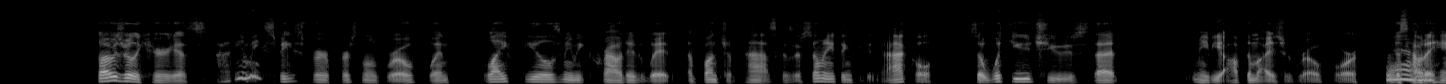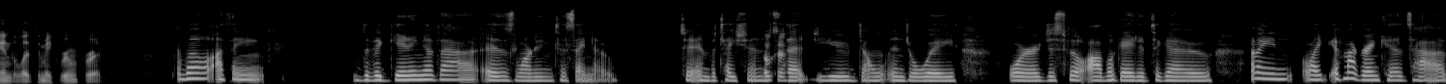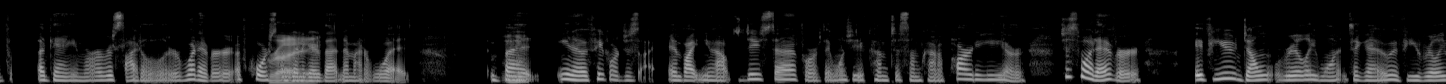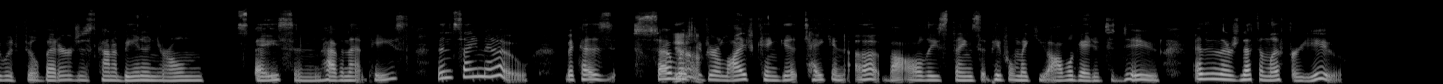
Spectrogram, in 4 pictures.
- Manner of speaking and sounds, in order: tapping
- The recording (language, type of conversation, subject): English, unstructured, How can I make space for personal growth amid crowded tasks?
